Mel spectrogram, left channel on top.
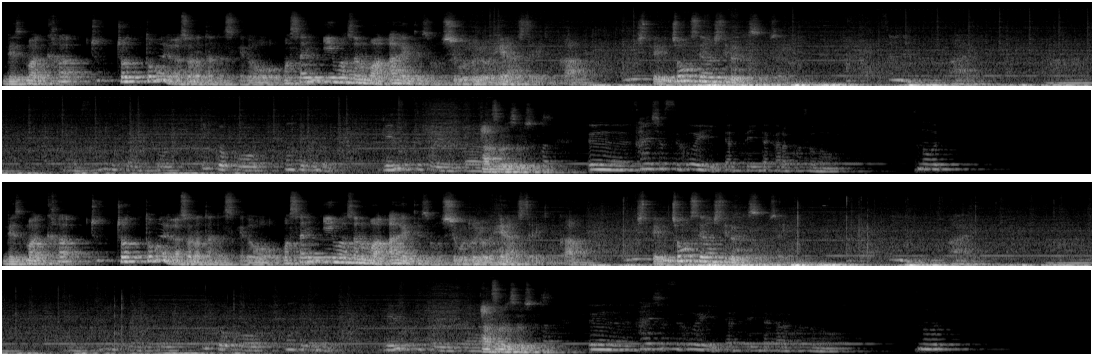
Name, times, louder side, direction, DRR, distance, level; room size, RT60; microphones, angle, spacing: voice 1, 0.0-5.8 6.5-8.0 9.5-9.8 15.7-16.3, right 1 dB, 15° right, -1 dB, 0.5 m, -24 dB
sound 1, 1.2-19.5, right 2 dB, 30° left, 0.6 m, -49 dB
sound 2, 4.4-15.8, left 1 dB, 65° left, 1.0 m, -45 dB
sound 3, 5.8-11.3 11.6-13.3, equal, 75° right, 0.3 m, -21 dB
voice 2, 6.2-6.8 8.4-8.5 8.8-9.5 10.4-10.9 11.5-12.6 12.9-13.5 13.7-14.2 14.7-15.8 16.3-16.4 16.7-19.2 20.0-20.3, left 1 dB, 85° left, 3 dB, 0.5 m, -34 dB
4.3 x 2.3 x 2.4 m, 0.79 s
head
